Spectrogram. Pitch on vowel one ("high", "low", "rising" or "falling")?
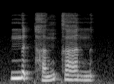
high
